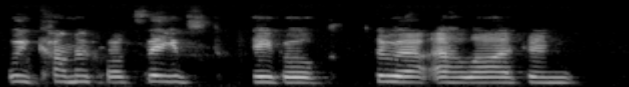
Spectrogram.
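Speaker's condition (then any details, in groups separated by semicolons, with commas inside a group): Cerebral palsy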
